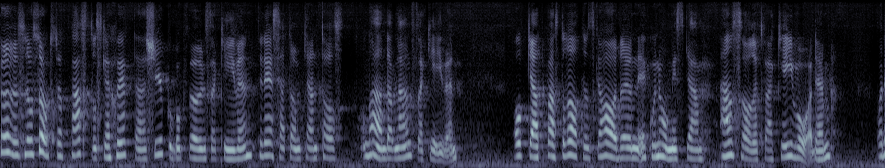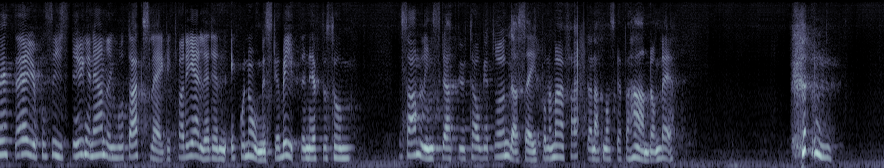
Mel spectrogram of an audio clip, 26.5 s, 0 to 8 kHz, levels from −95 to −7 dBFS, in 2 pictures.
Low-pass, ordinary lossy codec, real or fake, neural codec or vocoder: none; none; fake; codec, 16 kHz, 2 kbps, X-Codec, HuBERT features, trained on balanced general audio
